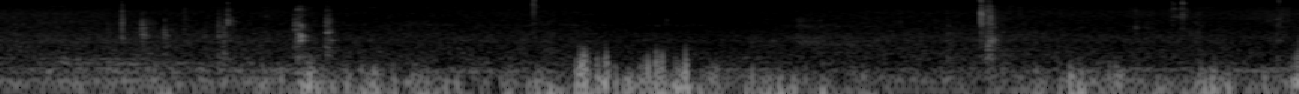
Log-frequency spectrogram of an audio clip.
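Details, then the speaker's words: Engine running after an alternator replacement: even low rumble with no whine or harmonic noise riding above it; alternator quiet, charging good, normal operation. "All right, so alternator job done, nice and quiet, no harmonic noise in that whatsoever, and it charges good."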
